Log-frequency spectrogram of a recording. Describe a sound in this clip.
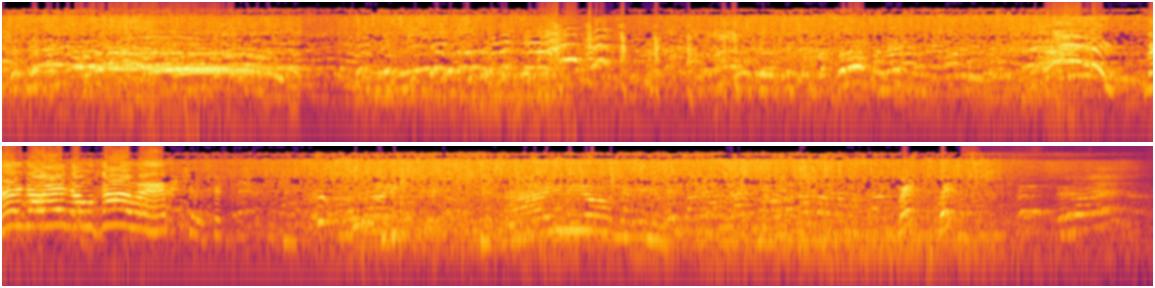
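Several women talk and exclaim loudly nearby.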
